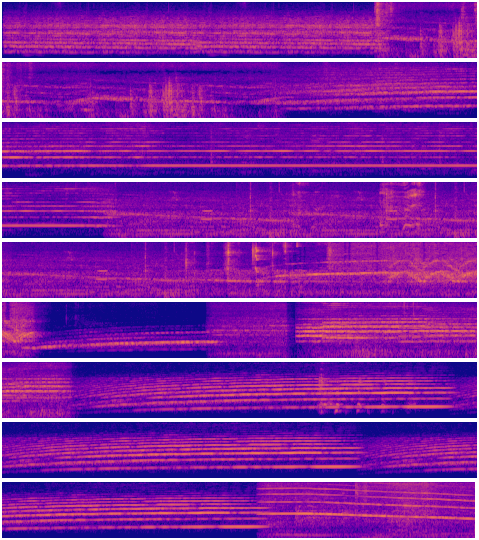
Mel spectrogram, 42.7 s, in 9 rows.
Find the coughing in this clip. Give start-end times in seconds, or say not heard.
17.1-18.5, 31.6-32.6.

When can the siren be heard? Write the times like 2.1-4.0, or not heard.
0.0-42.6.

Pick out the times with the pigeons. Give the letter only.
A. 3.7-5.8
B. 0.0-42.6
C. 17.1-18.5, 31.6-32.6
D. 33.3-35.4
A.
